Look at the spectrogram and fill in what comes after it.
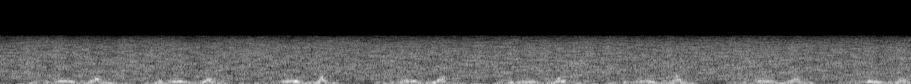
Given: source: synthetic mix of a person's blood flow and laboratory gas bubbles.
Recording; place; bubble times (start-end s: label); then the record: Doppler ultrasound of blood flow; precordium
no bubbles
From the record:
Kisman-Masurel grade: 000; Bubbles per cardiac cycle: 0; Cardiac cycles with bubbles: 0%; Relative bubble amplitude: no bubbles discernible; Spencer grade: 0 (complete lack of bubble signals)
